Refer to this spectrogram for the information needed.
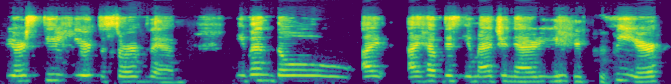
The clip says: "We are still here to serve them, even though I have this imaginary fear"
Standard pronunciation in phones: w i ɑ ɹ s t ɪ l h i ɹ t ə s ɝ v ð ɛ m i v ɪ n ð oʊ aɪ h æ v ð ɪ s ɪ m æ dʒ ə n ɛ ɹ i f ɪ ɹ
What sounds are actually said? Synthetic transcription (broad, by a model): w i ɑ ɹ s t ɪ l h i ɹ t ə s ɝ v ð ɛ m i v ɪ n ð oʊ aɪ h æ v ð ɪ s ɪ m æ dʒ ə n ɛ ɹ i f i ɹ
